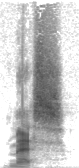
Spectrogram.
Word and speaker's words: Mads: Because I was told by a Dane that you pronounce M-A-D-S as mess.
